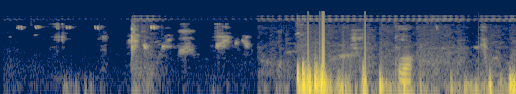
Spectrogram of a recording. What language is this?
Sindhi Bhil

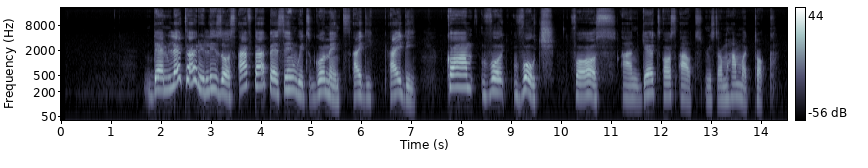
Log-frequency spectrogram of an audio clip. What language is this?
Nigerian Pidgin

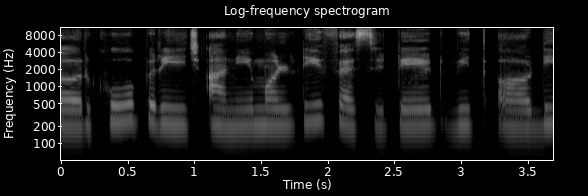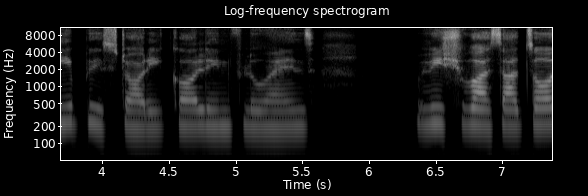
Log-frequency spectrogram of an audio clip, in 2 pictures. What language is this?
Konkani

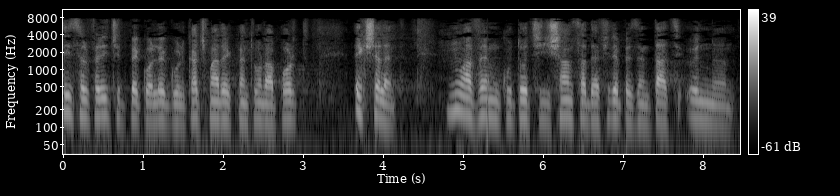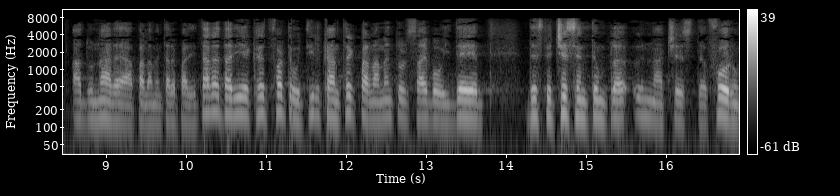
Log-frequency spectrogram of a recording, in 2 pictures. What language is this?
Romanian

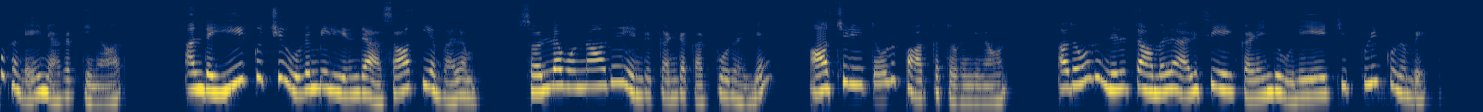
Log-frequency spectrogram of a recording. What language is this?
Tamil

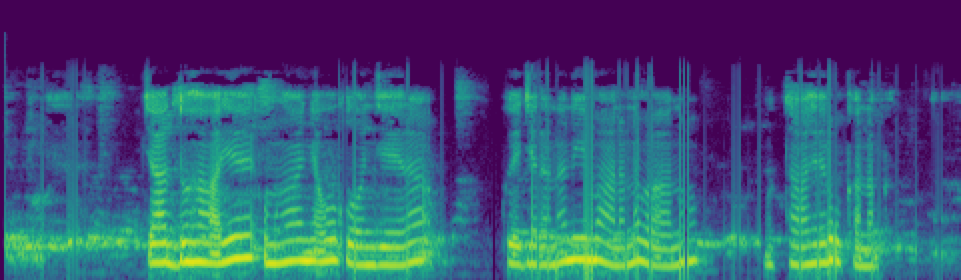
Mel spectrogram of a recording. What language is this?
Kinyarwanda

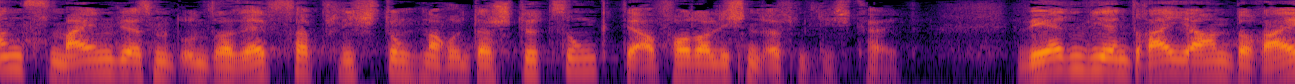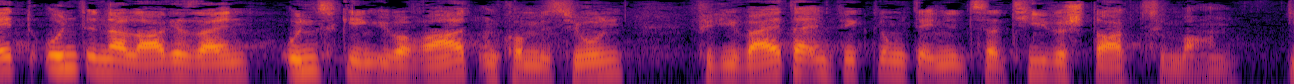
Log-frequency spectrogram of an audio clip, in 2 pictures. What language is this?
German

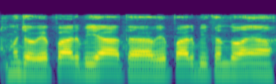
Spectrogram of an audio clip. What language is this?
Sindhi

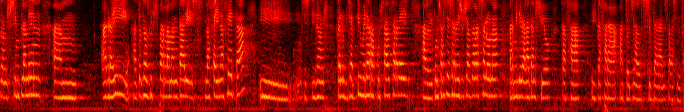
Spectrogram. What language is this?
Catalan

